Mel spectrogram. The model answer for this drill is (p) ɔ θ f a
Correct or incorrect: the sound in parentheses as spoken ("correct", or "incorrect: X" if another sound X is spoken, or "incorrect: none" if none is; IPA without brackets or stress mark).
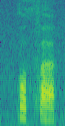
incorrect: k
